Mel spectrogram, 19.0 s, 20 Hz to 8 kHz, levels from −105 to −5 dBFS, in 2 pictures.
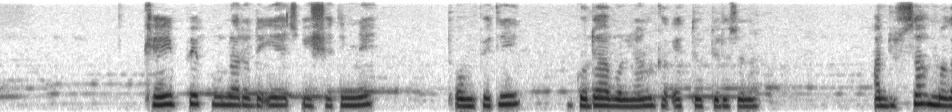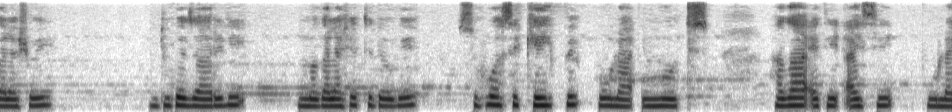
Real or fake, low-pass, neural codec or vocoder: real; 7.2 kHz; none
